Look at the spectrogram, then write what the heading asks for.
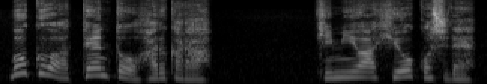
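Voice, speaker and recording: A woman playing a calm, knowledgeable young male forest ranger in an anime game, explaining things in a composed, gently teasing way. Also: medium pitch, moderate pace, slightly rough. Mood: calm, instructive. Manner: explanatory, composed, lightly dry. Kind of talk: Japanese anime game voice acting.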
